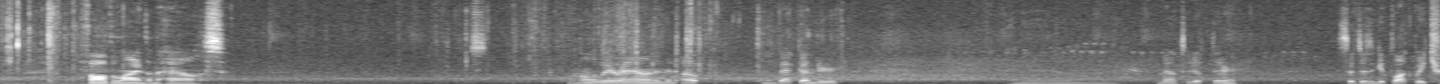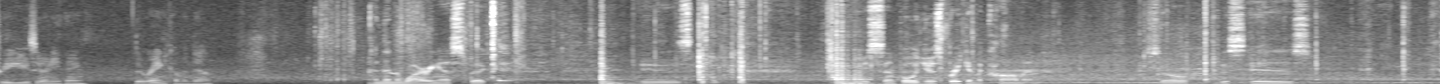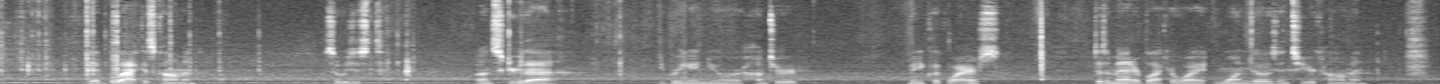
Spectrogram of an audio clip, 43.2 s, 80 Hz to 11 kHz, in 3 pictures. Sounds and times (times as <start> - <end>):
Speech: 0.8 - 2.3, 4.7 - 4.9, 5.7 - 7.0, 7.6 - 8.4, 10.1 - 12.4, 13.4 - 16.6, 18.1 - 19.6, 20.8 - 21.5, 22.8 - 24.9, 25.9 - 27.5, 29.7 - 30.8, 32.1 - 32.7, 33.6 - 34.5, 35.4 - 36.8, 37.9 - 38.8, 39.7 - 42.5.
